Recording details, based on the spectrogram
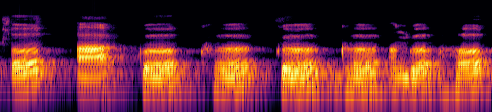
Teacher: इनका उच्चारण स्थान क्या है कंठ है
